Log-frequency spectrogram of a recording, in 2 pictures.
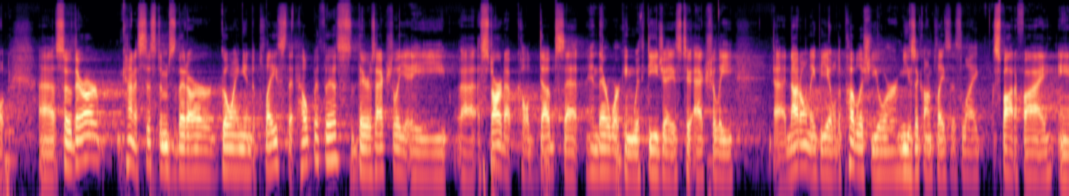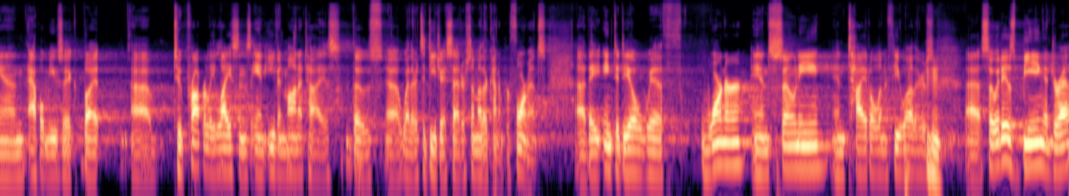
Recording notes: Live From Dayton Podfest. Spoke in front of a crowd.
